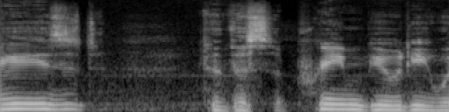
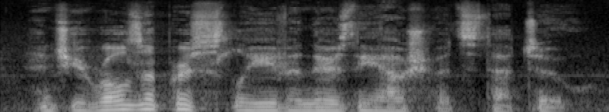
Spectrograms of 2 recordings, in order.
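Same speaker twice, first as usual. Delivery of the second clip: ordinary talk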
